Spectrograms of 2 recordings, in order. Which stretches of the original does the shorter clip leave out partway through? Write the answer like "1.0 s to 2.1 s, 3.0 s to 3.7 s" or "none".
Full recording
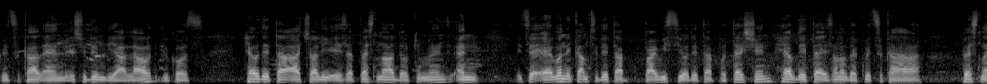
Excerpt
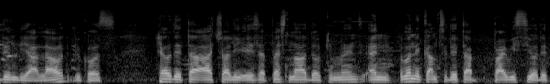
4.9 s to 5.5 s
